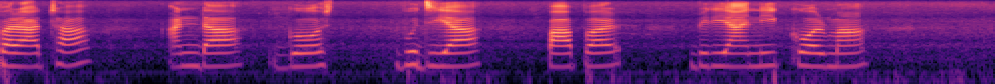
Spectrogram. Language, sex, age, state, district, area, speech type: Urdu, female, 18-30, Bihar, Supaul, rural, spontaneous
